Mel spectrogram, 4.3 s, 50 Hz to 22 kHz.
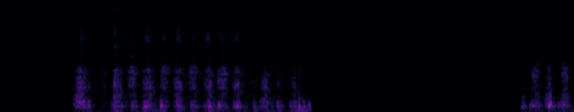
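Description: A coin held in the fingers scratches repeatedly across the game panels of a thin cardboard £15 "3x £1 Million Snack Stack" National Lottery scratch card with a latex scratch-off coating, lying flat on a dark wooden table while the other hand steadies it. A quick run of soft, raspy strokes fills about two seconds, then after a silent gap a second burst of scratching starts near the end. The strokes are quiet, with a dry mid-range grit and a faint bright edge.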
